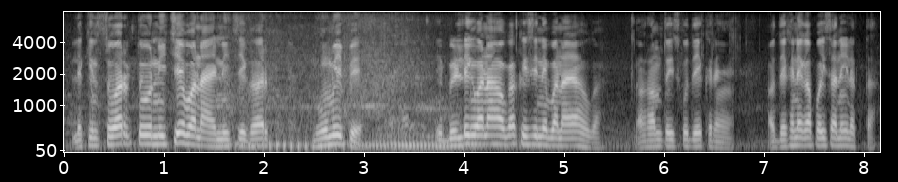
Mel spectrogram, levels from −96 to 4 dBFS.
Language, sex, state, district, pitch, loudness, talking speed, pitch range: Hindi, male, Chhattisgarh, Sarguja, 160 Hz, -21 LUFS, 225 wpm, 140-180 Hz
